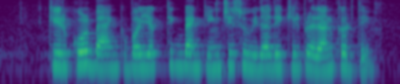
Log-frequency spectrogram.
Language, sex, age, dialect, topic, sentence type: Marathi, female, 18-24, Standard Marathi, banking, statement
